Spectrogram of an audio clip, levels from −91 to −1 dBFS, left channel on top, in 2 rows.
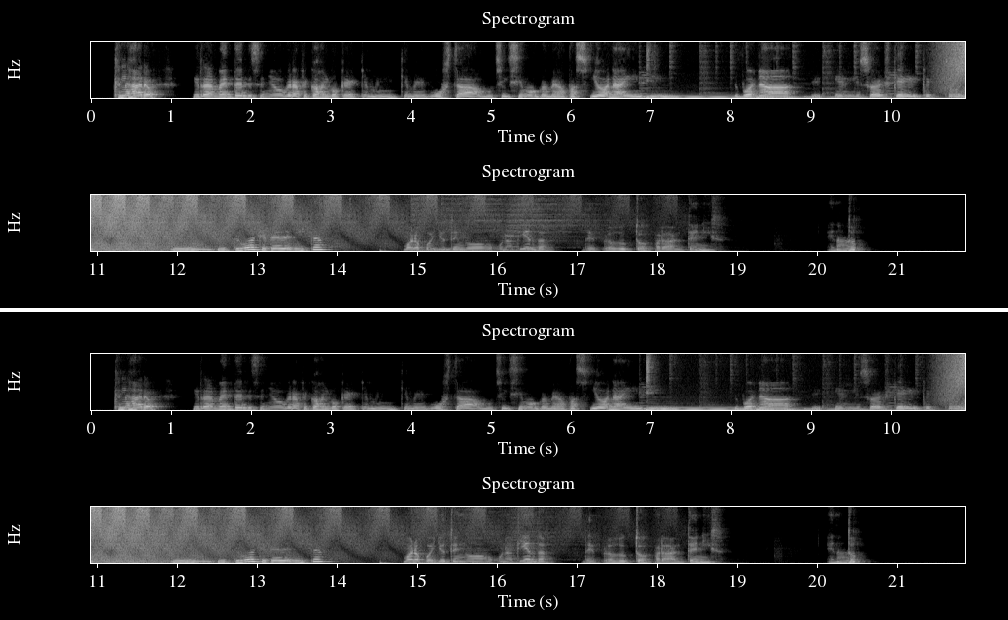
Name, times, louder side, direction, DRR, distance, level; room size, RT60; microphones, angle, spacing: voice 1, 0.3-1.0 1.3-7.4 8.0-11.0 11.9-14.0 20.2-20.5, left 3 dB, 45° left, 0.6 m, -33 dB
sound 1, 6.8-11.9 12.2-17.4 17.9-18.8, left 1 dB, 25° left, 1.7 m, -46 dB
sound 2, 6.9-12.2, left 2 dB, 35° right, 1.0 m, -37 dB
sound 3, 10.5-15.3 15.6-15.9 16.3-16.5 16.9-17.1 17.5-17.6, left 2 dB, 5° left, 0.6 m, -34 dB
voice 2, 14.8-16.7 17.1-18.8 20.1-20.5, right 2 dB, 70° right, 2.7 m, -40 dB
22.5 x 10.5 x 2.2 m
head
